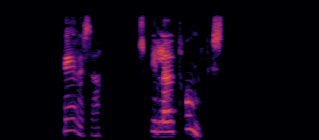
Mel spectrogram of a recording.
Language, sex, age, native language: Icelandic, female, 40-49, Finnish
